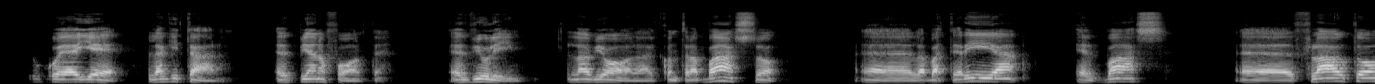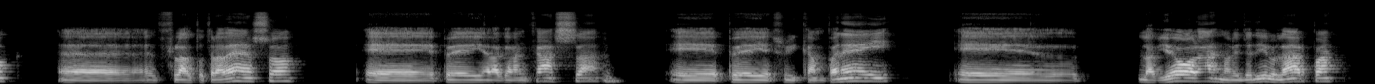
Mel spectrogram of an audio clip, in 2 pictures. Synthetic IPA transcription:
dukweajɛ | laɡit̪aːɾa̰ | elpjaːnofɔrt̪e | elvjoliːn | lavjɔːlailkʰont̪ɾabːasːo | labat̪ːeɾiːa | elbas | lflawt̪o | lflawt̪ot̪ɾavɛɾso | epøjalaɡɾaŋkʰasːa | epøjsujkampanɛj | e | lavjɔːlanɔlɛd͡ʒad̪iːɾulaɾpa

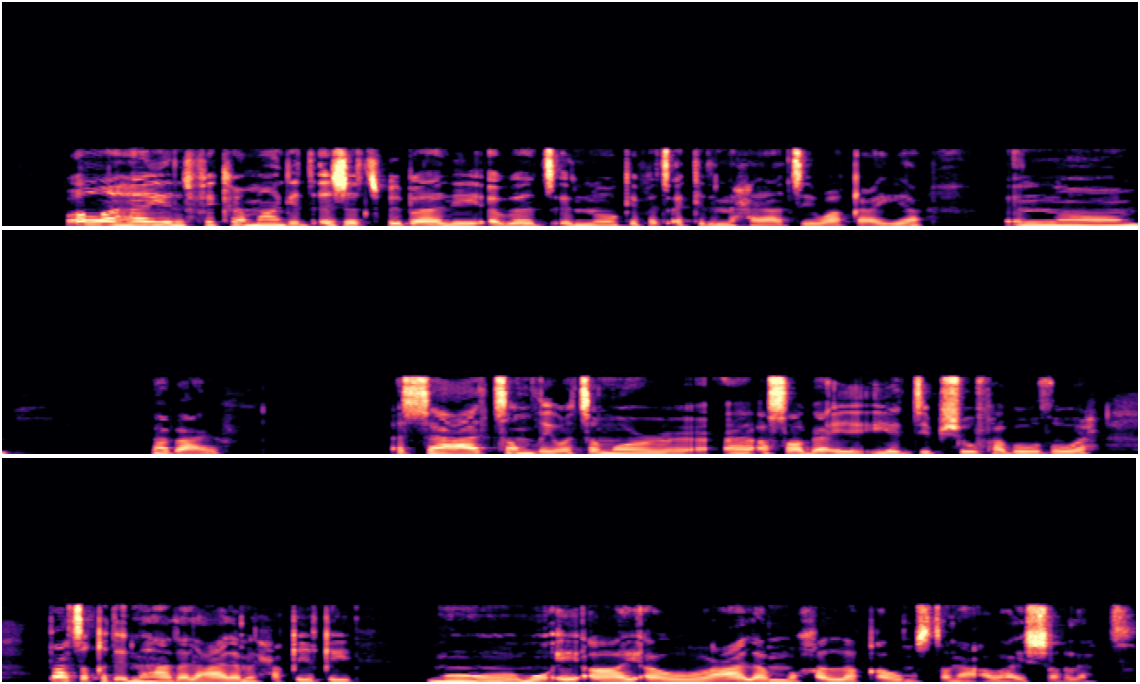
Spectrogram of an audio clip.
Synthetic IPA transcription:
wʔɑ̰lˤːɑːɦaːjɪlfɪkɾamaɡɪd̪ʔad͡ʒat̪bɪbaːliʔabad̪ʔɪ̰nːʊkeːfʔat̪ʔakːad̪ʔɪnːħa̰ja̰ːt̪ḭwɑːqɪ̰ʕɪ̰jːa | ʔɪnːʊ | maba̰ʕɾɪf | ʔɪsːaːʕaːt̪ʰːɑnðˤiwɪ̰t̪amʊr | ʔɑ̰sˤɑːbɪʕjad̪ːibʃuːfhabɪwʊðˤuːħ | b̥aʕt̪aqɪd̪ʔɪnːɦaːðalʕaːlamɪlħaqiːqi | muːmuːʔeːʔaːjʔawʕaːlamːʊxalːɪqʔawmʊst̪ˤɑnɑ̰ʕʔa̰whaːjɪʃːʊ̰ɣla̰ːt̪

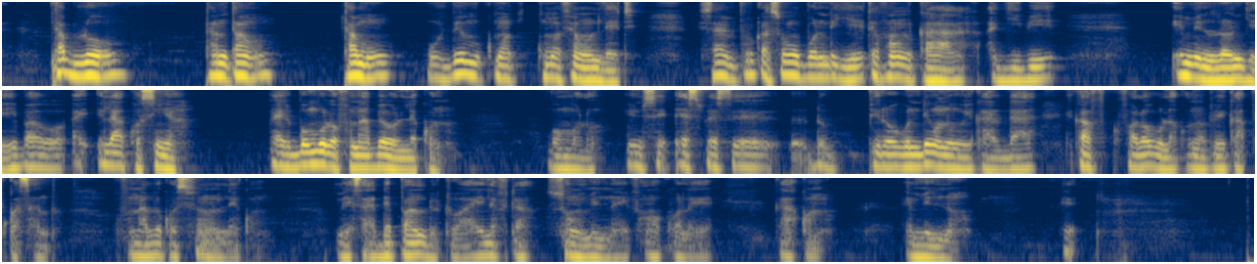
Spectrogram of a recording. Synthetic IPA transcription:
tabulo | tãntãŋ | tamu | wulbemukumakumafẽŋonleti̥sampuɾkasõŋobondiɟeitefãolkaaɟibe | iminulonɟeibailakosiɲã | baitbombolofunabewollekɔno | bombolo | inseʔespesdopiɾoɡundĩŋonũŋoikaɾdaikafalobulakonotuikapu̥kasandu̥ | ofunabekosi̥fã̰ŋo̰lḛkonmesadepãndotuailefi̥tasoŋminːaifaŋokoleekako̰no | eminːo

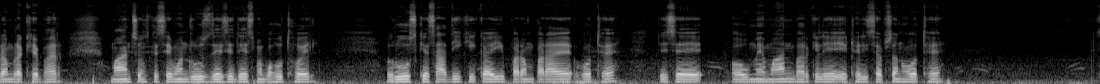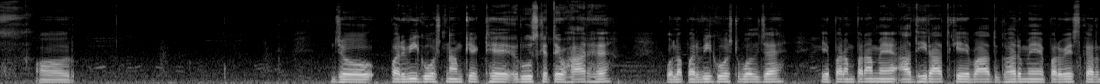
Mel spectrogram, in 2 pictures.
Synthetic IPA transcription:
ɾəmɾəkʰebʱəɾ | mãːnsʊ̃nskeseːʋənɾuːs̬d̪eːs̬id̪eːsmẽbəɦʊt̪ɦoel | ɾuːskesaːd̪ʱikikəipəɾə̃mpəɾaeɦoːt̪ɦɛ | d͡ʒɛːse | əumɛɦmaːnbʱəɾkelieːk̚ʈʰeɾɪsepʃənɦoːt̪ɦɛ | ɔːɾ | d͡ʒoːpəɾʋiɡoːsʈnaːmkeːk̚ʈʰeɾuːsket̪eɦaːɾɦɛ | oːlapəɾʋiɡoːsʈboːld͡ʒaːe | jepəɾə̃mpəɾamẽʔaːd̪ʱiɾaːt̪ʰkebaːd̪ɡʱəɾmẽpɾəʋeːʃkəɾ

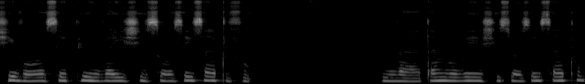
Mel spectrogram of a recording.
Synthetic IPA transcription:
ʃiʋosepiuʋaiʃisoseisatufu | niʋat̪ʰamboʋeʃisoseisatʰu

